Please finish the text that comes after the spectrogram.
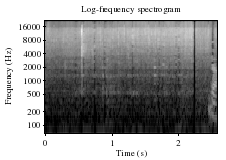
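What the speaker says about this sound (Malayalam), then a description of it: "അതിലേക്ക് 2 പച്ചമുളക് അരിഞ്ഞത്, ഒരു സവോള ചെറിയ പീസസായി കട്ട് ചെയ്തത് കേട്ടോ, അതും കൂടി ഇട്ട് കൊടുത്തിട്ട് ഒന്ന് വഴറ്റി കൊടുക്കാം." Chopped green chillies and onion sauté in coconut oil with a steady, close sizzle, broken by a couple of spatula scrapes and a brief dip in the sound near the end.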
